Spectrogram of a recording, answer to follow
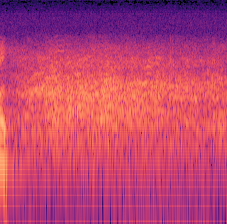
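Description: Audience laughing, building over the first second and then slowly fading.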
